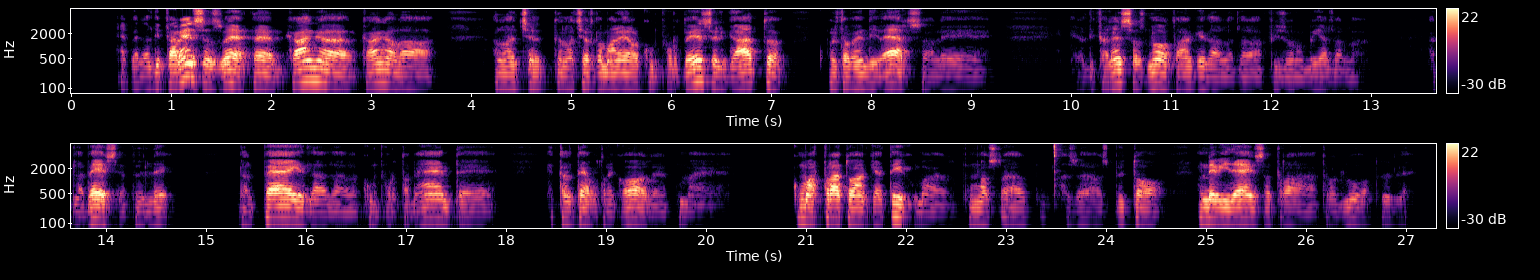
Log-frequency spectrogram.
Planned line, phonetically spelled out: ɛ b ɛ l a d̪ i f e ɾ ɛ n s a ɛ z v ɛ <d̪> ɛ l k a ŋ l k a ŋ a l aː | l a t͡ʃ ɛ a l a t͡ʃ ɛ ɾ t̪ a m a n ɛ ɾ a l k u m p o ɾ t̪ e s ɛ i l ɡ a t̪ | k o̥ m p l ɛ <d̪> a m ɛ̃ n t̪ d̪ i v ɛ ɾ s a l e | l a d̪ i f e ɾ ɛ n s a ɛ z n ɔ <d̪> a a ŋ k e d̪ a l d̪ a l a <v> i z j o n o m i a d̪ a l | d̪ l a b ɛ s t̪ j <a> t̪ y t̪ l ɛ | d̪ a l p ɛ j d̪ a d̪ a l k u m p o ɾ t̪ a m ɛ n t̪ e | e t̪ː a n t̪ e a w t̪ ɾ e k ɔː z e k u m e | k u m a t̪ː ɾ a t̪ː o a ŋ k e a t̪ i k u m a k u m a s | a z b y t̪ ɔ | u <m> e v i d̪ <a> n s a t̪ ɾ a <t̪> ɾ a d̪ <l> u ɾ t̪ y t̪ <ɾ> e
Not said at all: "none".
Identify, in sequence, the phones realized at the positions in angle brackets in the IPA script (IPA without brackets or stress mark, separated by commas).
t̪, t̪, t̪, f, a, n, ɛ, t̪, l, l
